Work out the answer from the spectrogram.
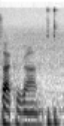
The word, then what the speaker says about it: Sakugan: be in the SS Sakugan. Did I say that correctly? Because I pronounce stuff really bad. Yeah, it's Sakugan.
